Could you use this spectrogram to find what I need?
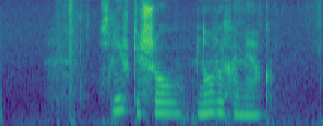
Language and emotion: Russian, sad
